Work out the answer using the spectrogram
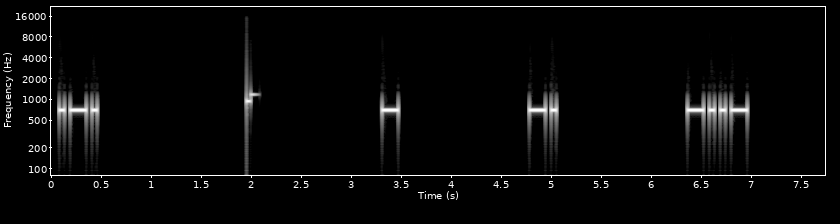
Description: Morse code, heard as a keyed tone, about 22 wpm, 700 Hz. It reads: R T N X
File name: Top 20 QSO Elements - 8x Character Spacing - 22wpm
